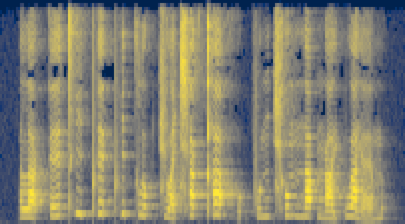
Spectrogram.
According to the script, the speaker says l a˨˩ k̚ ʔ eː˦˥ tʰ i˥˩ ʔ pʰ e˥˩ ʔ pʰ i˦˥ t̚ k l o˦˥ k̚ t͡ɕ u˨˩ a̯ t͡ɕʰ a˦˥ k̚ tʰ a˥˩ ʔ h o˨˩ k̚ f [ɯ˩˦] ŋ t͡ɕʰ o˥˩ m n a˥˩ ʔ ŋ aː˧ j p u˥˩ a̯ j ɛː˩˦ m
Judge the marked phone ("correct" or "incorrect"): incorrect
